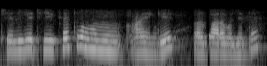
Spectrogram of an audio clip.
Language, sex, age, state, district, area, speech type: Hindi, female, 30-45, Uttar Pradesh, Prayagraj, rural, conversation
